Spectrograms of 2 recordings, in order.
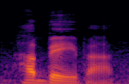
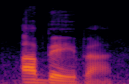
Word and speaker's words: habebat: For example, I say habebat, and you say abebat, because H's are silent in ecclesiastical pronunciation.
